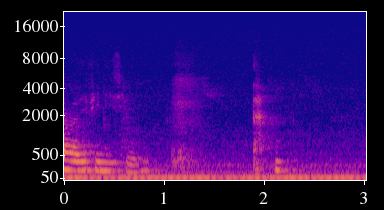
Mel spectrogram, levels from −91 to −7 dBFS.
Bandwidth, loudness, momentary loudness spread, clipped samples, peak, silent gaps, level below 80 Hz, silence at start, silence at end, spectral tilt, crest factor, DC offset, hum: 16 kHz; -44 LUFS; 9 LU; under 0.1%; -22 dBFS; none; -44 dBFS; 0 s; 0 s; -7.5 dB/octave; 20 dB; under 0.1%; none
